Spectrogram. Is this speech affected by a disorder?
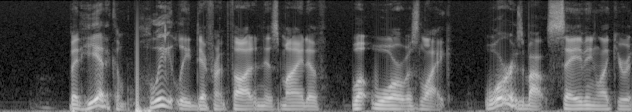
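No.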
